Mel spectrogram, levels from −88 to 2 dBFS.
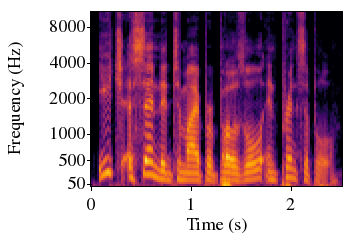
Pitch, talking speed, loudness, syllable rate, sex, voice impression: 150 Hz, 165 wpm, -19 LUFS, 5.6 syllables/s, male, masculine, adult-like, slightly bright, clear, slightly refreshing, slightly friendly, slightly unique, slightly lively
